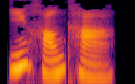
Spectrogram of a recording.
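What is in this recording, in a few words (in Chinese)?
"银行卡", Mandarin Chinese; hsk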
